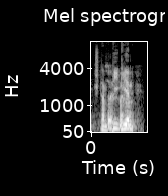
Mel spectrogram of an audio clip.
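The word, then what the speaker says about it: Stampiglien: Farbstampilien, spricht man das so aus? – Stampilien.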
